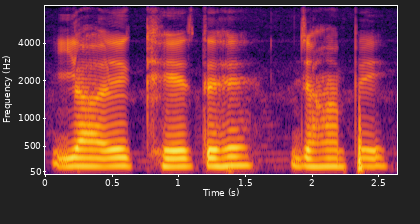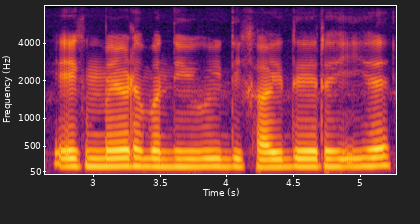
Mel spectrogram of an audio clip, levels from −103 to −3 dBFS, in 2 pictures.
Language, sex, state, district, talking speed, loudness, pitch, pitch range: Hindi, male, Uttar Pradesh, Lalitpur, 160 wpm, -15 LUFS, 145 Hz, 140-145 Hz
